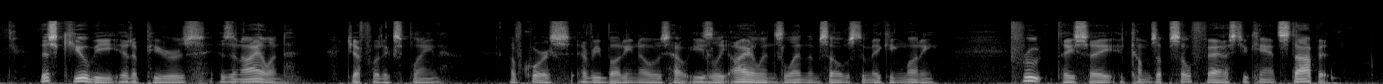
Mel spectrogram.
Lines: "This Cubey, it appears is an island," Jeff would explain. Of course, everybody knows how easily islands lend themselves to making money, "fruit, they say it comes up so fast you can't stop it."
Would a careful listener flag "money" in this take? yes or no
no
